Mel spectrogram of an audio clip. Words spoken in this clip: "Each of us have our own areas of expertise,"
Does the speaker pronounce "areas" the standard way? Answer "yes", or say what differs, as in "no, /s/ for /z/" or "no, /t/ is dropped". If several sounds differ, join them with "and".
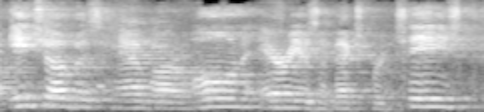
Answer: yes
